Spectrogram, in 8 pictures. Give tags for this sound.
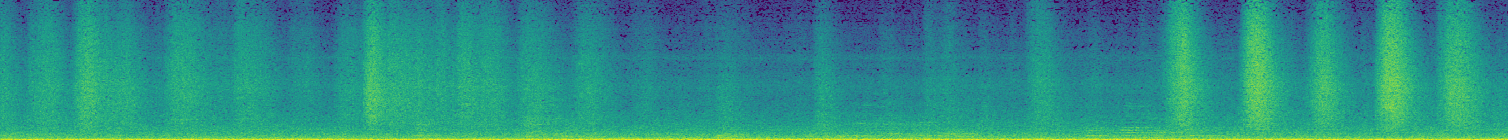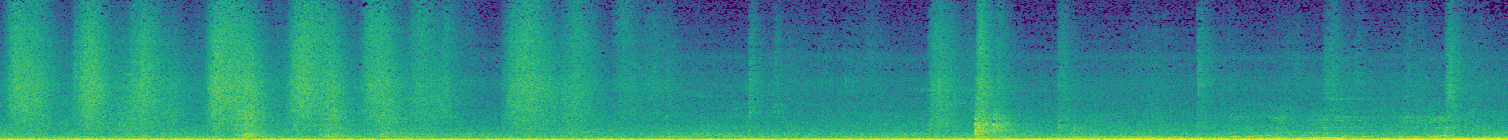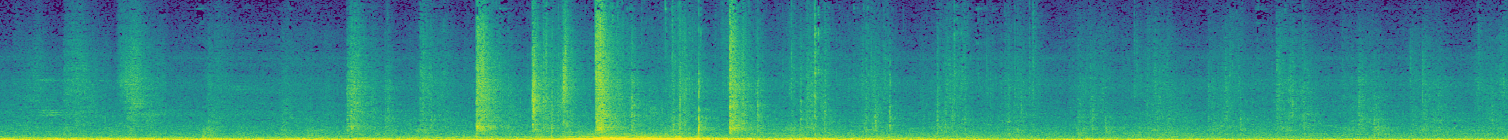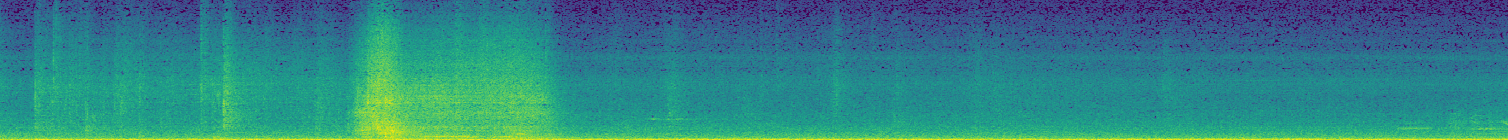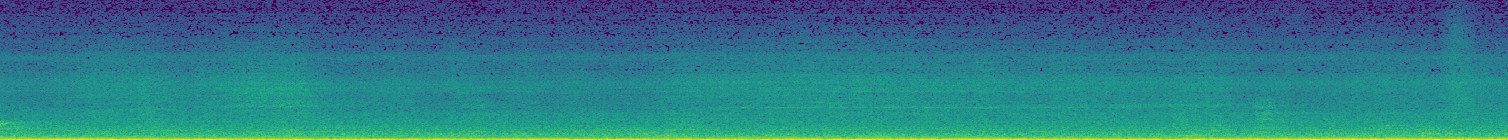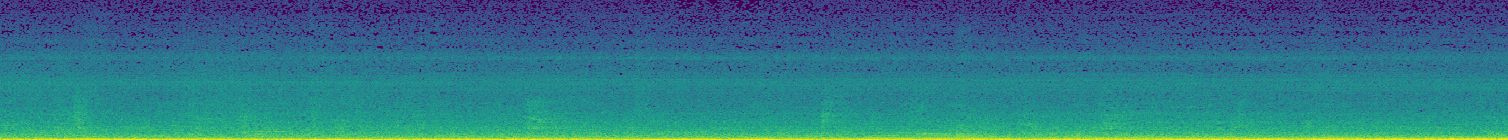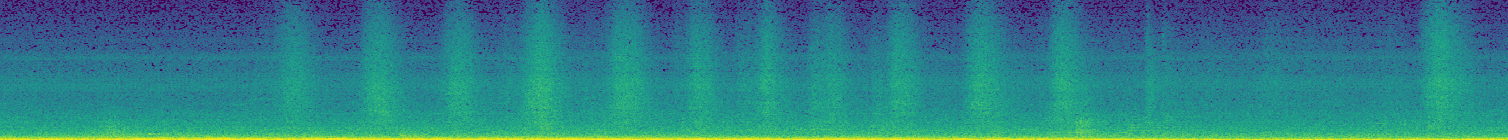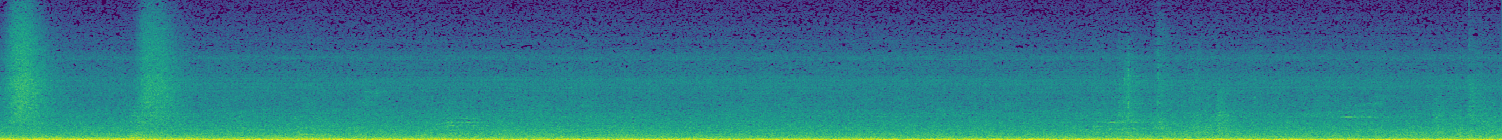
broom; construction; sweeping

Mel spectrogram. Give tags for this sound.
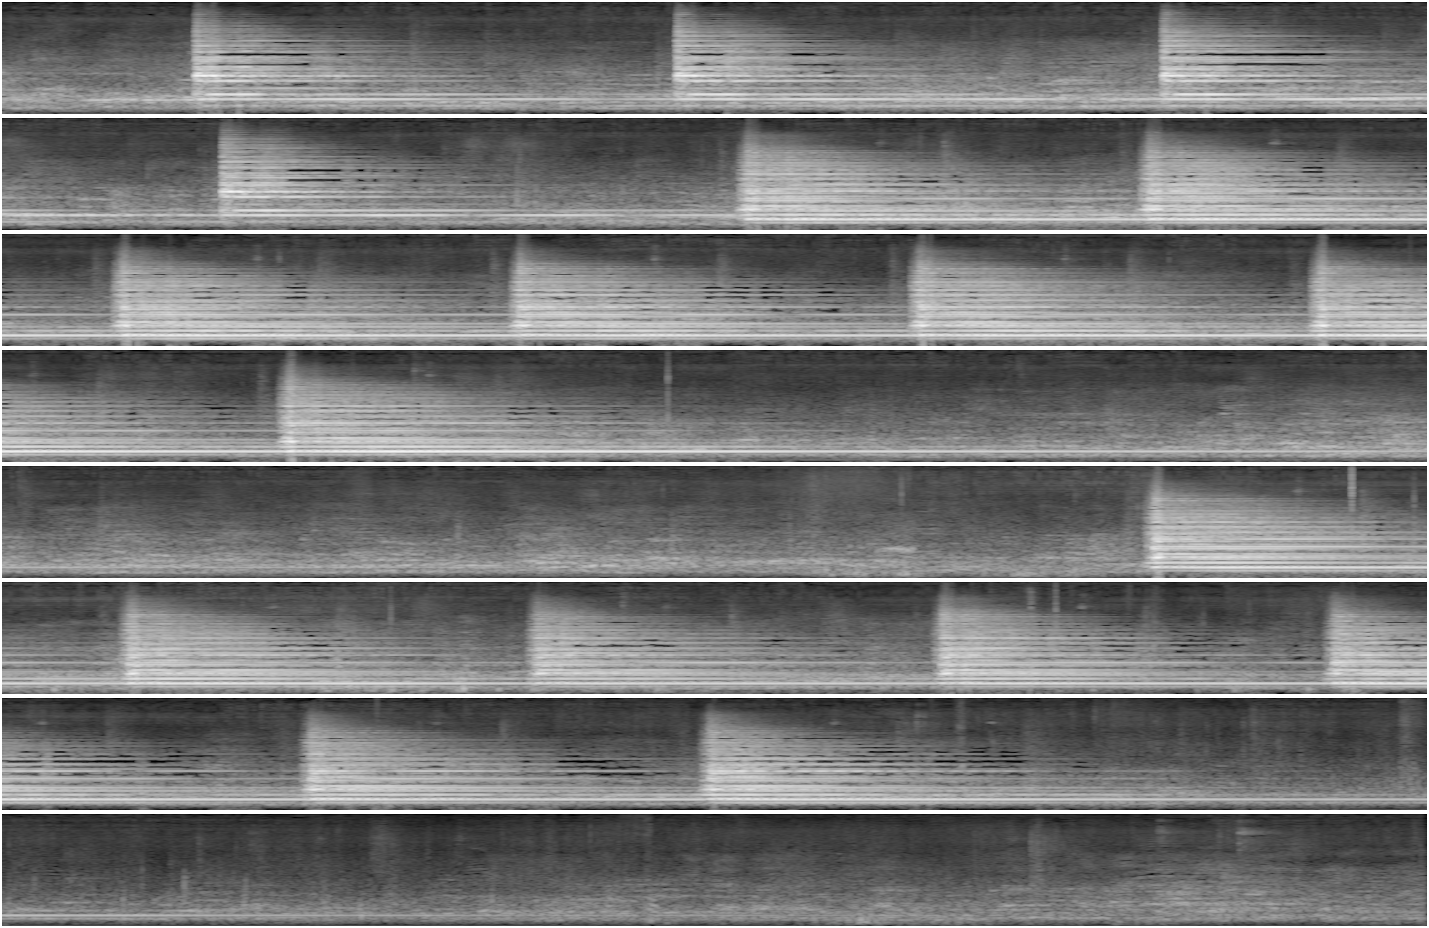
church-bell; field-recording; ourense; Spain

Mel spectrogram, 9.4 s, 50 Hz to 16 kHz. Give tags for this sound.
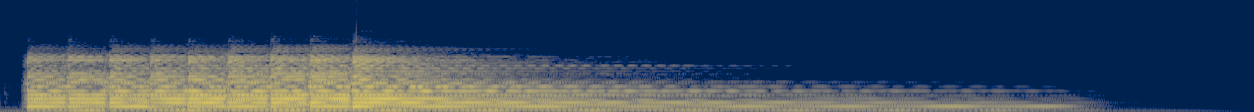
3; Electric; Guitar; Music; Note

